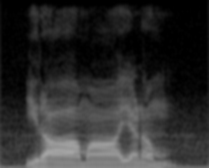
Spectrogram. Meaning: Ramayana
- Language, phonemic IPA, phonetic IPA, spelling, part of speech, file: Tamil, /ɪɾɑːmɑːjɐɳɐm/, [ɪɾäːmäːjɐɳɐm], இராமாயணம், proper noun, Ta-இராமாயணம்.ogg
